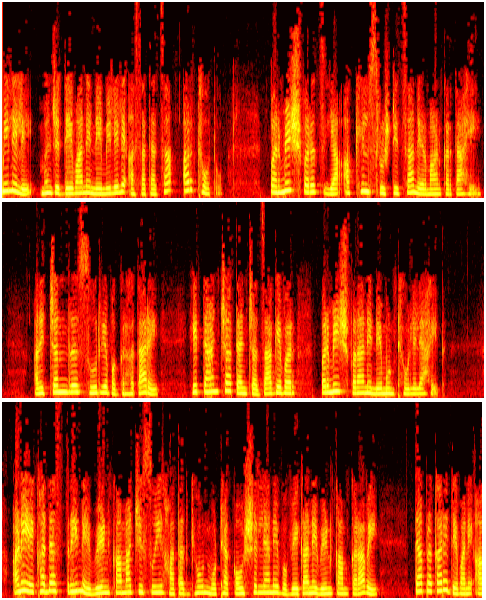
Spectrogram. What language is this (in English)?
Marathi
